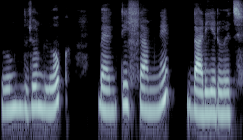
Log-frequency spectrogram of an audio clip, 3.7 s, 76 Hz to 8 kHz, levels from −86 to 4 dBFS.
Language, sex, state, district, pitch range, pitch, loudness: Bengali, female, West Bengal, North 24 Parganas, 200-245 Hz, 215 Hz, -22 LUFS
